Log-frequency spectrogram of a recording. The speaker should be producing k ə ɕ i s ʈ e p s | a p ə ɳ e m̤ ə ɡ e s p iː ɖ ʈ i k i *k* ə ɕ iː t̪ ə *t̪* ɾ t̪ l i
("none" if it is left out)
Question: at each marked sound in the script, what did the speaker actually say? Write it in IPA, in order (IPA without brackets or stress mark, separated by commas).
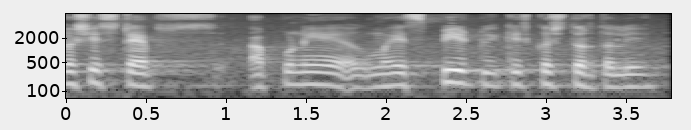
k, none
